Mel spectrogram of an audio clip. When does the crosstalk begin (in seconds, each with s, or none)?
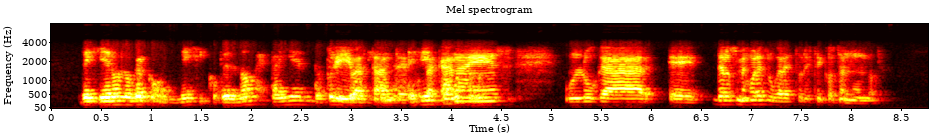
2.8 s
